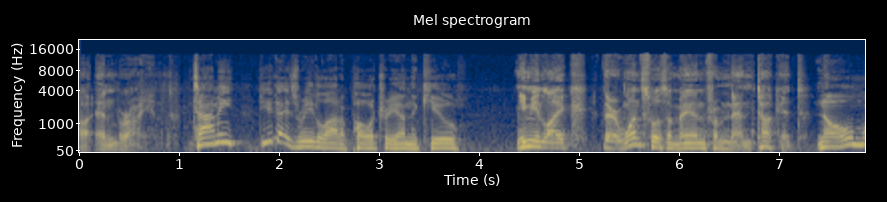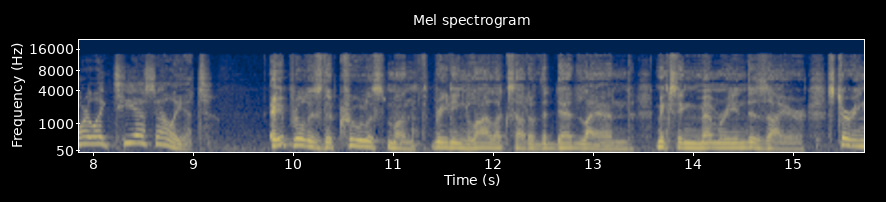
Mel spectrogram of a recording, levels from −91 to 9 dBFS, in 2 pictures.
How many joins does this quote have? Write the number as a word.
one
